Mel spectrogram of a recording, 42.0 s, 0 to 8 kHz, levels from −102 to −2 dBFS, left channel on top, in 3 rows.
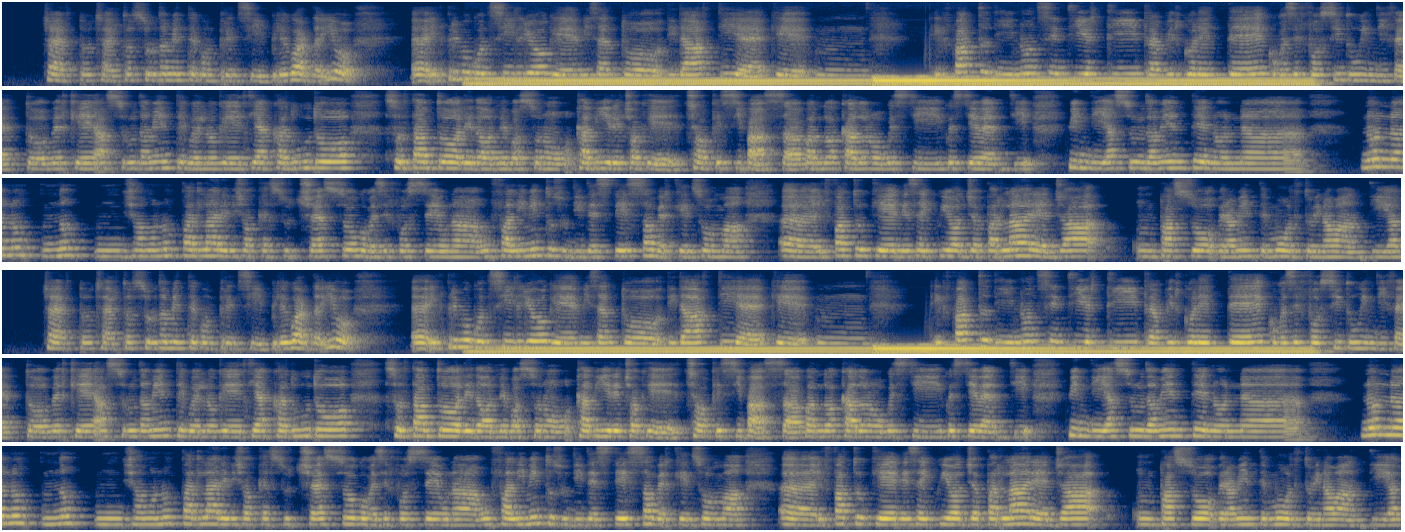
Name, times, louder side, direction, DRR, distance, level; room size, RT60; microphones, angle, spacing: voice 1, 0.4-3.7 4.1-8.8 9.3-27.0 27.6-39.0 39.3-42.0, right 3 dB, 10° right, -10 dB, 0.8 m, -27 dB
sound 1, 4.6-13.1, left 2 dB, 50° left, 0.4 m, -21 dB
3.8 x 2.1 x 3.2 m, 0.37 s
head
